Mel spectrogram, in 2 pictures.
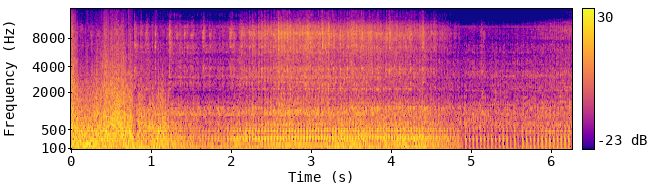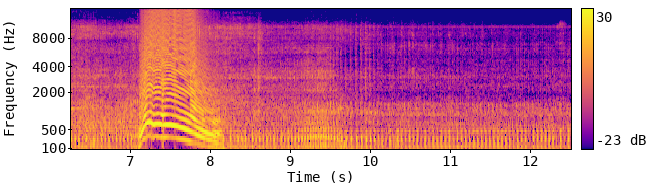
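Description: A motorbike engine hums and revs steadily up close.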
